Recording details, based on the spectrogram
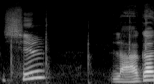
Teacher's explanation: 니은이 역시 리을로 변했습니다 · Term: 유음하다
